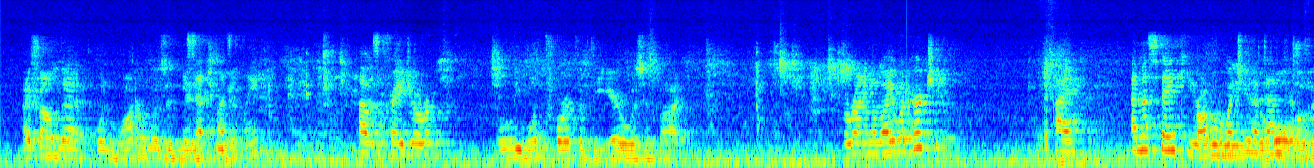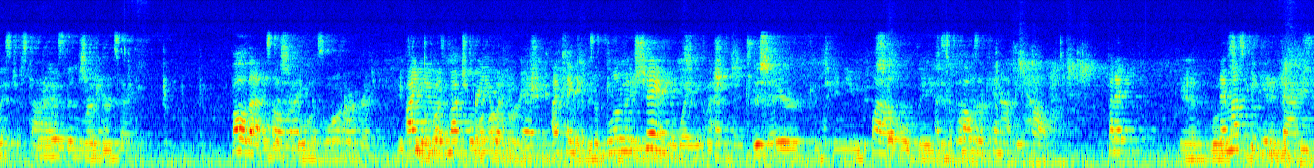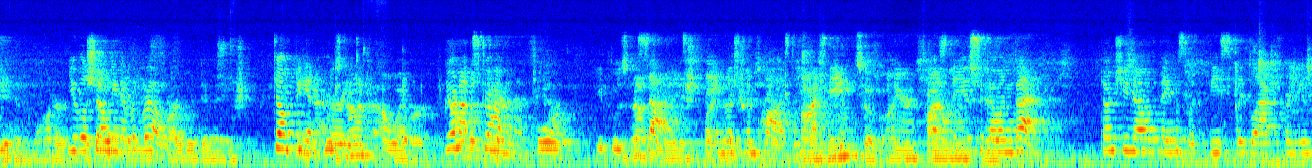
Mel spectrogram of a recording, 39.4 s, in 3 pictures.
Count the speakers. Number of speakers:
two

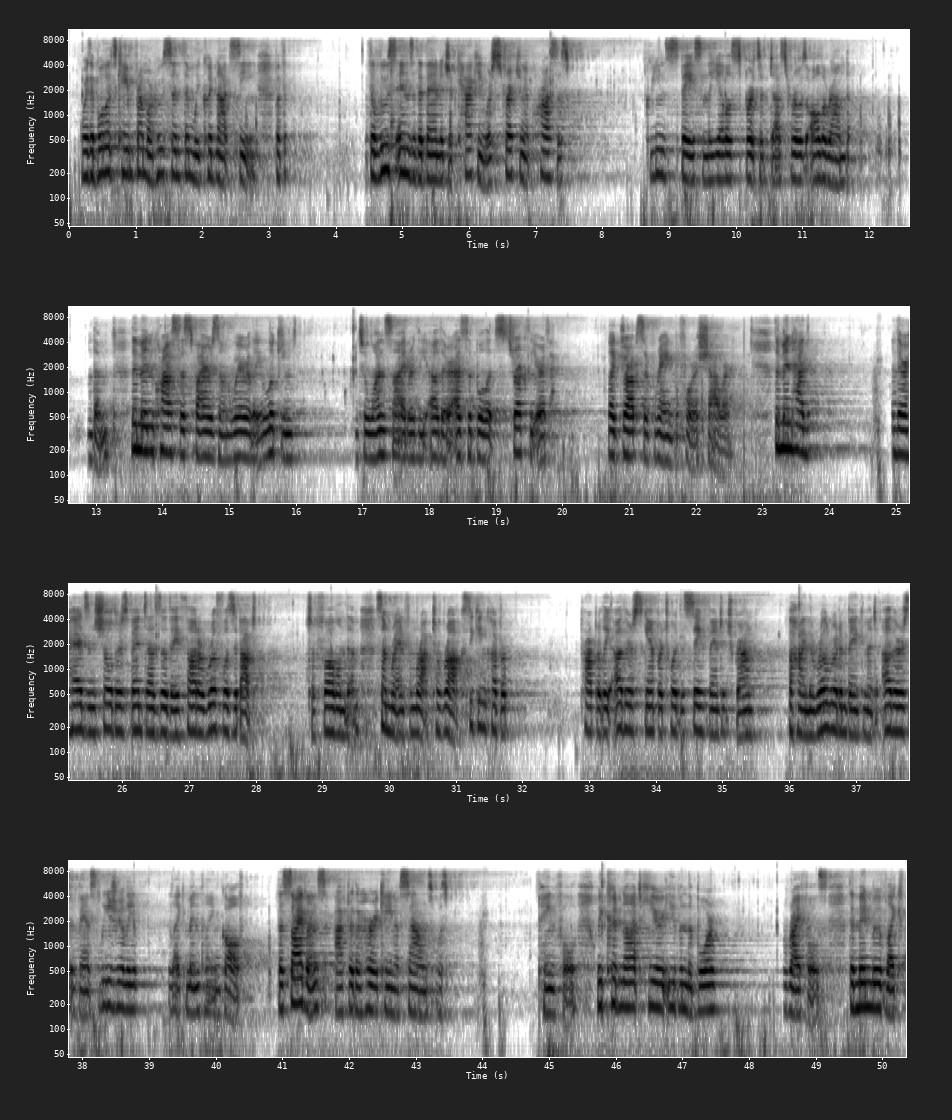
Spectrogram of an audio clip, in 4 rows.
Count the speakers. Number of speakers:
one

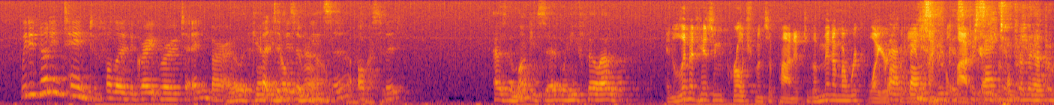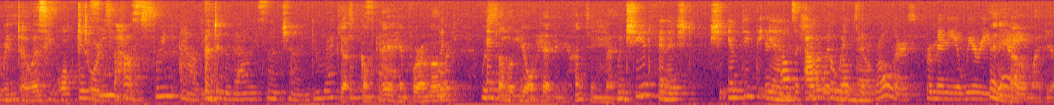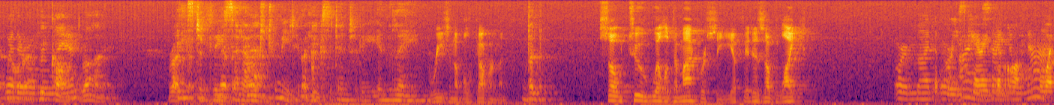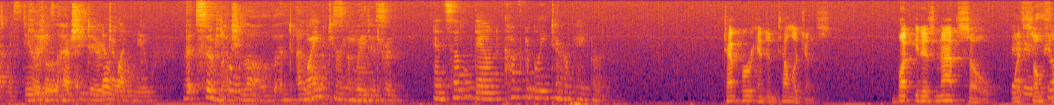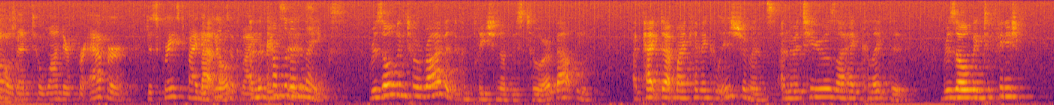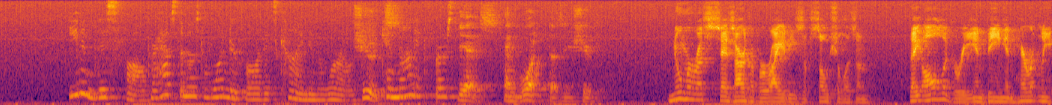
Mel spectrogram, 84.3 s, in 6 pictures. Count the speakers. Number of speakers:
nine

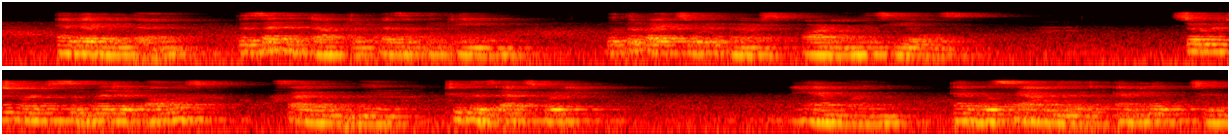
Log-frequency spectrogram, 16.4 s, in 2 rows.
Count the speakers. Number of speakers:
one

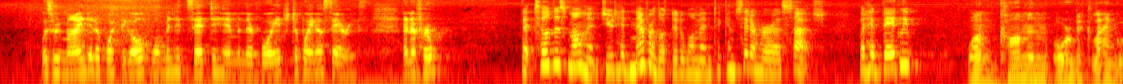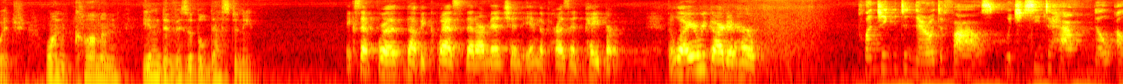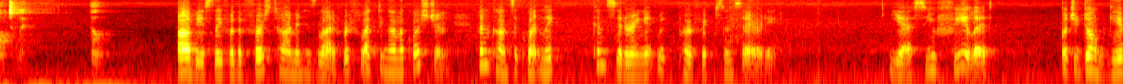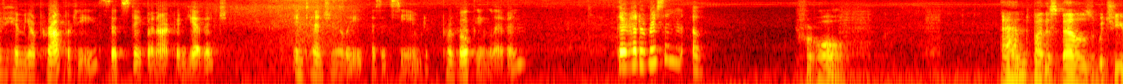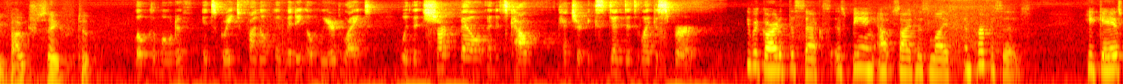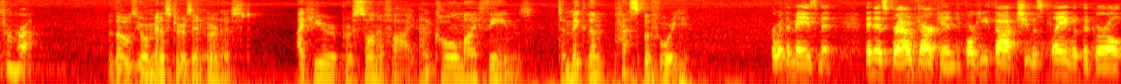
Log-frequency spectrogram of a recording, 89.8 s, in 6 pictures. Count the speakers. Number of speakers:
six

